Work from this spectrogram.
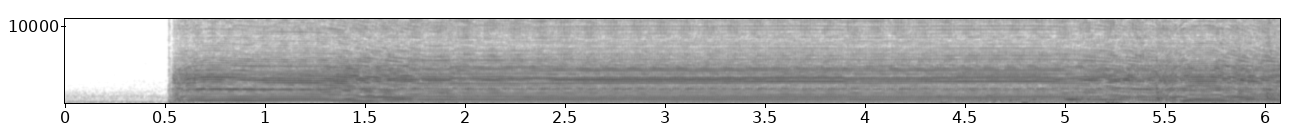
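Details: BMW convertible top hydraulic pump running: steady electric whine holding pitch, dipping briefly twice as the solenoid valve switches fluid direction, then settling again; normal healthy pump operation.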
